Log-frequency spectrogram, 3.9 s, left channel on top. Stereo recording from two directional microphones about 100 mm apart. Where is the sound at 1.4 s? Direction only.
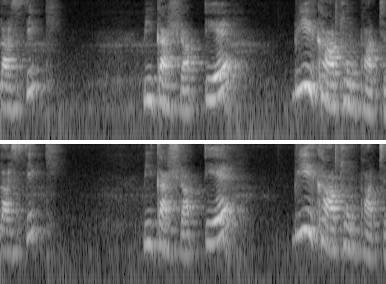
50° right (ahead or behind).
